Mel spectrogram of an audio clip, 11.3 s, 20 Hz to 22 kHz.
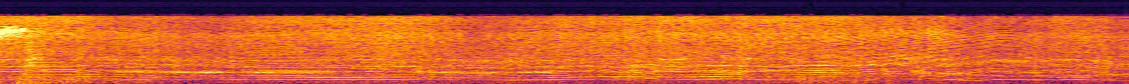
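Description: Race cars in a sim racing game at the Monaco GP3 round whine and rev continuously, engine pitch rising and falling through gear changes, a steady loud drone with no voices.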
